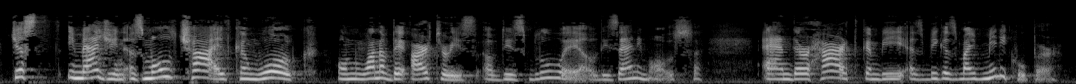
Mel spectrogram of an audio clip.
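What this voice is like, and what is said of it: Strong Italian accent. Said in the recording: “I kept this good, strong Italian accent.”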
